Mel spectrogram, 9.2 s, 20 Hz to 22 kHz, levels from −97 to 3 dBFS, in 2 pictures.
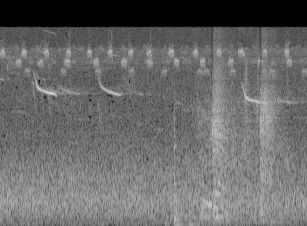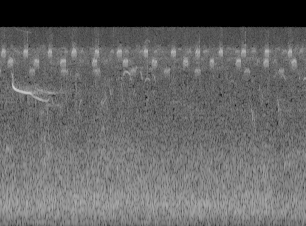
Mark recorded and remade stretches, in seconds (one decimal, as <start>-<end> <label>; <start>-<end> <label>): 0.0-3.6 recorded; 3.6-4.8 remade; 4.8-7.0 recorded; 7.0-7.8 remade; 7.8-9.2 recorded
